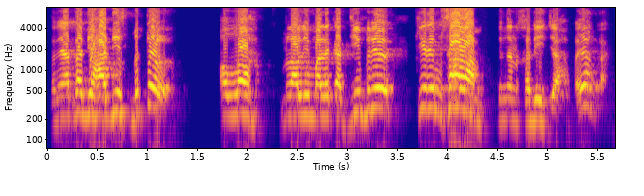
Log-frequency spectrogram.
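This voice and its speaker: A man, preaching to a women's gathering in an animated storytelling way, full of rhetorical questions. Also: high voice, moderate pace, low-quality recording.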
